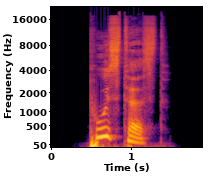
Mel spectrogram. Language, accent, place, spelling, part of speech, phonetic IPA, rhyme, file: German, Germany, Berlin, pustest, verb, [ˈpuːstəst], -uːstəst, De-pustest.ogg
- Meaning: inflection of pusten: 1. second-person singular present 2. second-person singular subjunctive I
